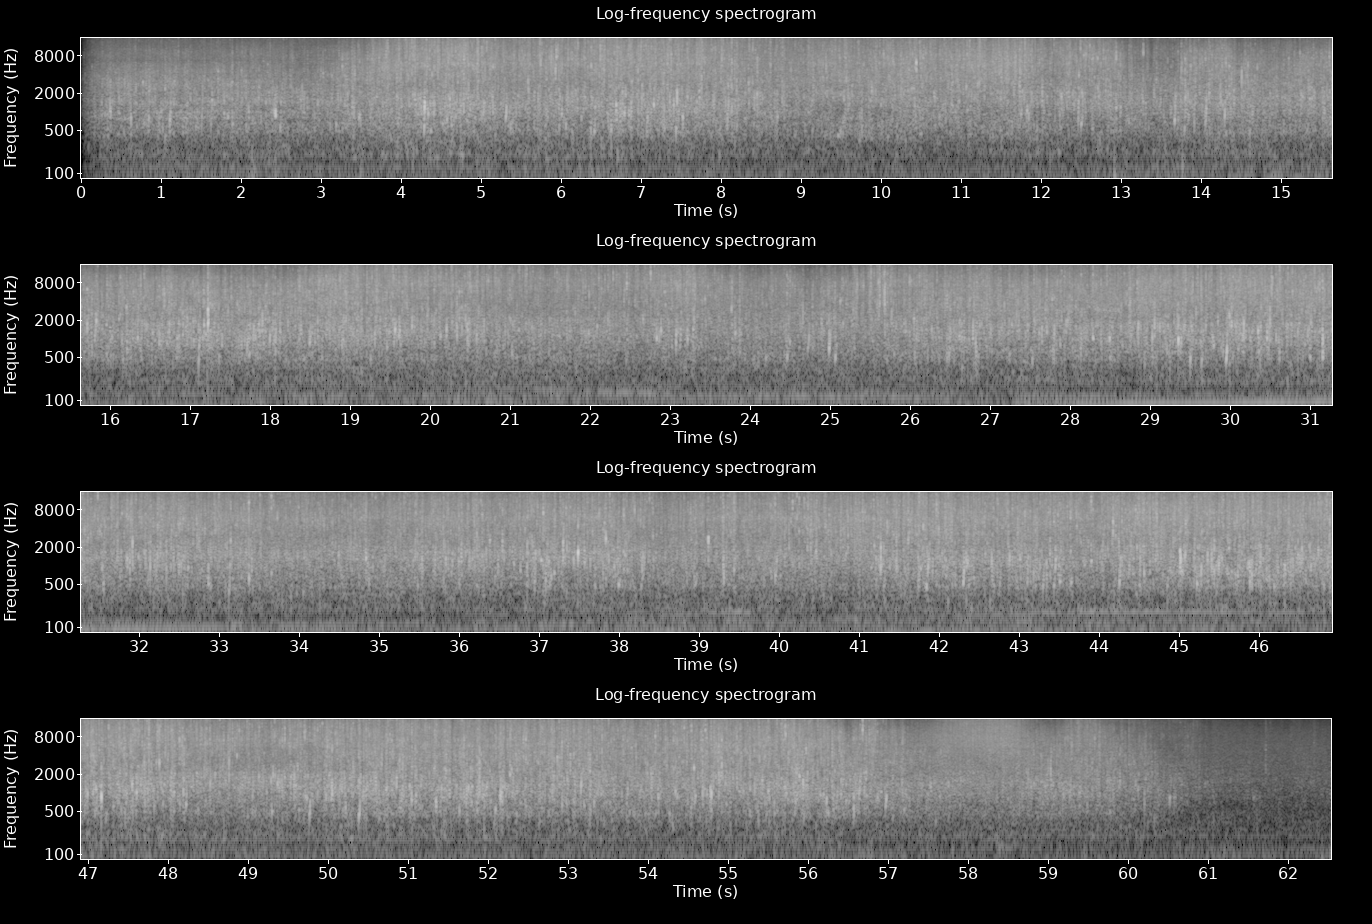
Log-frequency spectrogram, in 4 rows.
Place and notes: north of Nablus, creek
creek coming down the hill to a parking spot. project trans4m Orchestra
